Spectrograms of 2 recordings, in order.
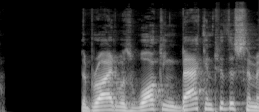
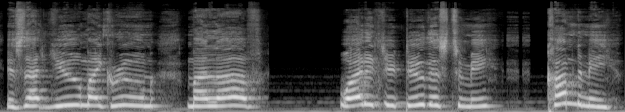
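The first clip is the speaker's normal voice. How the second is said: very high, louder, eerie lover's plea; ghostly bride's call; 13 semitones higher, 3 dB louder than usual. Acted. Ghost bride calling Willie her groom, high and eerie. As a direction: lure him in like a mad ghost bride.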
